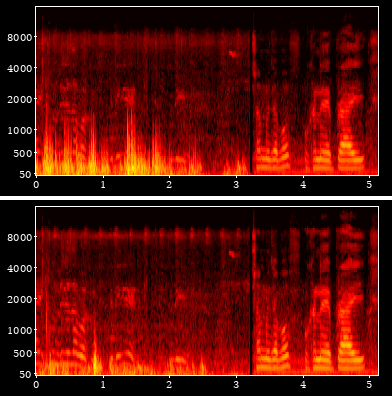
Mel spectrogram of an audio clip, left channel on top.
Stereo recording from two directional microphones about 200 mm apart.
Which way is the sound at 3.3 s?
15° left (ahead or behind).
